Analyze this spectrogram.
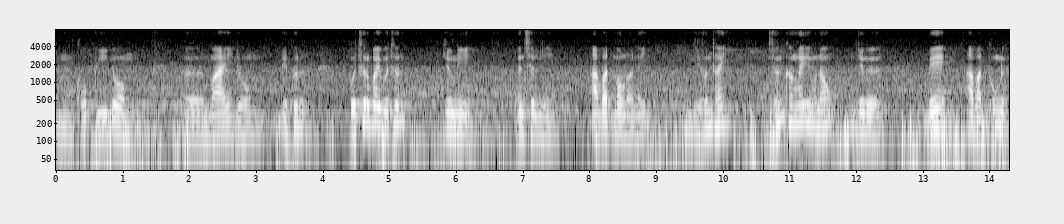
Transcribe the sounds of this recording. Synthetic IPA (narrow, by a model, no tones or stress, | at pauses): kʰopidɔŋ | majdɔŋ | bepʰɯɾ | bɯtʰɯɾbajbɯtʰɯɾ | zɯŋni | ɯnsɯlni | a̰bat̚mawnanɯjdiɦɯntʰaj | diɦɯnkʰaŋnajnimunawzɯŋɯ | beabat̚kʰɔŋnɯ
